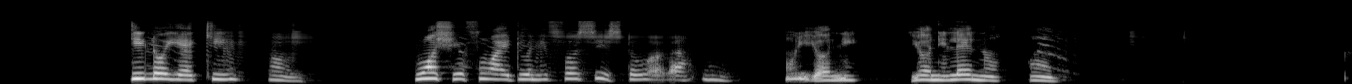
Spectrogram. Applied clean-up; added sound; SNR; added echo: neural mask model DeepFilterNet 3.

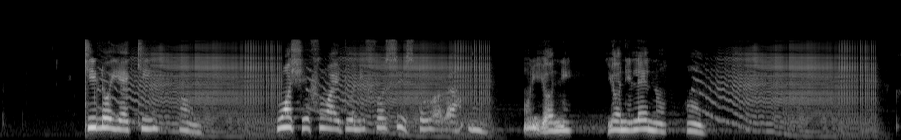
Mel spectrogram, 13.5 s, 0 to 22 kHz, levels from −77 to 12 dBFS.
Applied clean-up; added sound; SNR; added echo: none; Squeak; 13 dB; reverberation time 0.8 s.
